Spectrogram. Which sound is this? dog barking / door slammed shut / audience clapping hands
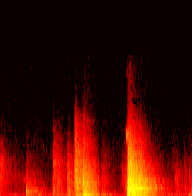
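door slammed shut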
